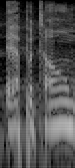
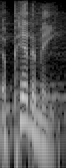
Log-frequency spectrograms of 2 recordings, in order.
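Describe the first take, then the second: First: The stress falls on an unexpected syllable. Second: The stress falls on the expected syllable. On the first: The speaker calls it wrong. "You put the emphasis on the wrong syllable" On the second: The speaker calls it right. "you mean epitome"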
